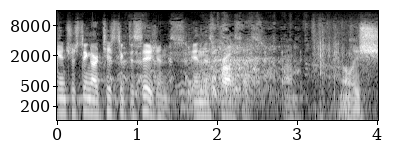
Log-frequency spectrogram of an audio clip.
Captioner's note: audience laughs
